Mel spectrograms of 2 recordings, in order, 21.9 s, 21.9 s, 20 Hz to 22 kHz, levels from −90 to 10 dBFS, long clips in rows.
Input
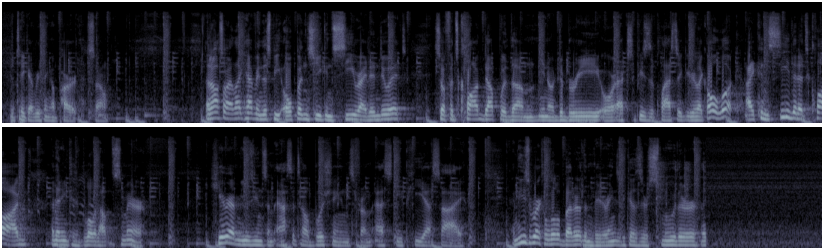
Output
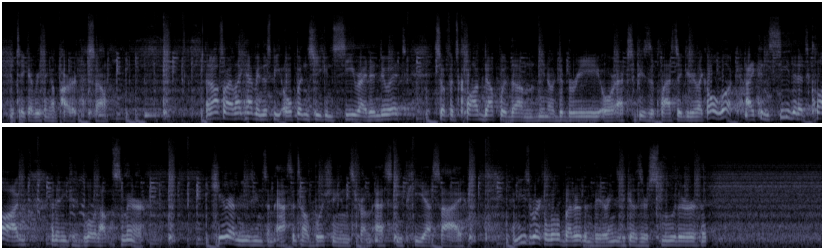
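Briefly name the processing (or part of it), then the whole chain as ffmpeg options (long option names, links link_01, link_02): serial compression, peaks first: -filter_complex "[0:a]acompressor=threshold=-38dB:ratio=6,acompressor=threshold=-44dB:ratio=2.5,acrossover=split=260 3800:gain=0.0794 1 0.0708[link_01][link_02][link_03];[link_01][link_02][link_03]amix=inputs=3:normalize=0,equalizer=frequency=4100:width=4.6:gain=3,aecho=1:1:2.7:0.57,asplit=5[link_04][link_05][link_06][link_07][link_08];[link_05]adelay=137,afreqshift=87,volume=-20.5dB[link_09];[link_06]adelay=274,afreqshift=174,volume=-25.7dB[link_10];[link_07]adelay=411,afreqshift=261,volume=-30.9dB[link_11];[link_08]adelay=548,afreqshift=348,volume=-36.1dB[link_12];[link_04][link_09][link_10][link_11][link_12]amix=inputs=5:normalize=0,volume=10dB"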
